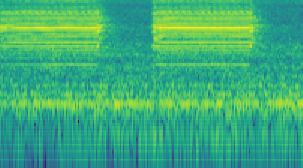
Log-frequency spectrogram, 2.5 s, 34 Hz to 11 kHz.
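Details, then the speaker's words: iMac G4 1.25GHz powered on for the first time: steady buzzing hum with fine whir, no clicking; abnormal startup noise, suspected dead hard drive, maybe heads unlocking; not confirmed. "so we're going to turn it on for the very first time and see what happens it's not good sound so I spoke too soon about it being fully intact"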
